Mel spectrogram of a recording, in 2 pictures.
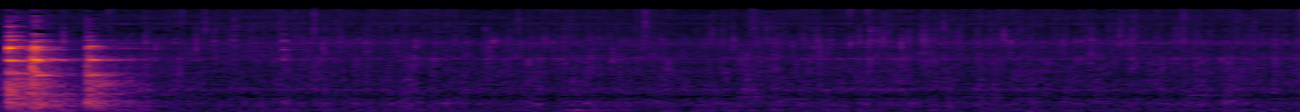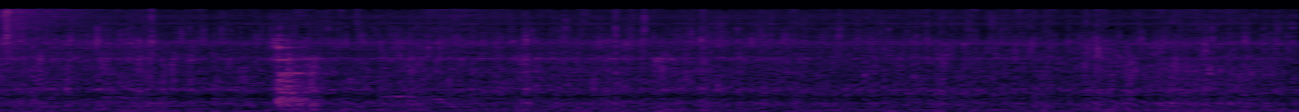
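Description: A brief clatter of a wooden spoon and dish against a stainless steel pot, then a pot of curry simmering steadily on a gas stove, with one light knock about eight seconds in.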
